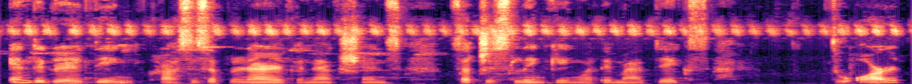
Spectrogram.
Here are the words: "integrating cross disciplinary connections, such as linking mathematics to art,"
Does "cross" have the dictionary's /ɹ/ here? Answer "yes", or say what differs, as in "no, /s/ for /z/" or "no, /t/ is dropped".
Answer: yes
